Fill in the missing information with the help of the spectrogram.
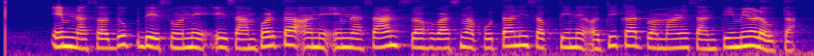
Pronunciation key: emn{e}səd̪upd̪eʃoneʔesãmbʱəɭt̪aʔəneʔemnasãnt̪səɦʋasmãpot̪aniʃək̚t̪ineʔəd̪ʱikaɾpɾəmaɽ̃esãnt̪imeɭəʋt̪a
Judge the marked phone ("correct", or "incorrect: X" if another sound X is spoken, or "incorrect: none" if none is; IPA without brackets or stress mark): incorrect: a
